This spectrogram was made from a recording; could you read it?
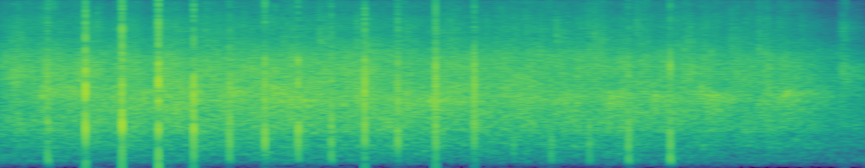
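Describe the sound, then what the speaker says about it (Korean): A church congregation claps together after a sermon, with sharp individual claps standing out early. The applause stays moderately loud as a steady patter and fades toward the end. "우리 하나님께 영광의 박수 올려드리겠습니다"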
